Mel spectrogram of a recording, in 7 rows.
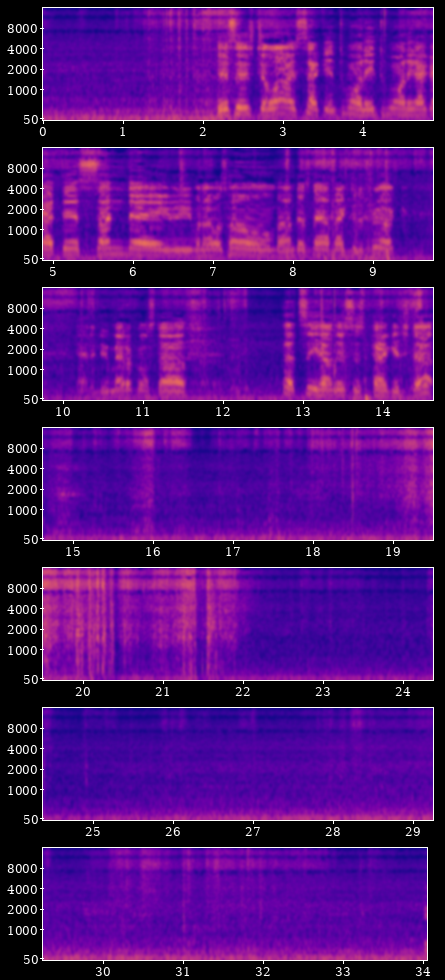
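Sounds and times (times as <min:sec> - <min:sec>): steady low rumble: 0:00.0 - 0:34.0
packing material crackling and tearing: 0:17.9 - 0:22.3.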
